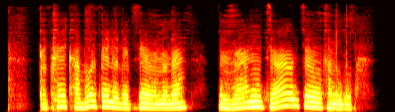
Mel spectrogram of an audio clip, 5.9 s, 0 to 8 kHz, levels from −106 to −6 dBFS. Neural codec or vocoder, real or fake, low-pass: codec, 44.1 kHz, 1.7 kbps, Pupu-Codec; fake; 7.2 kHz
